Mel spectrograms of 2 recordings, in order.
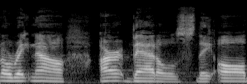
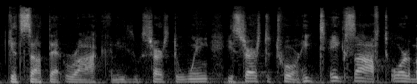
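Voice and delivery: hushed awe; 4 semitones lower, 12 dB quieter than usual. A narrator's reading. Dramatic hushed narration.

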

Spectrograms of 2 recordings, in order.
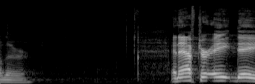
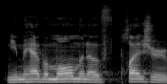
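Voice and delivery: usual speaking voice

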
